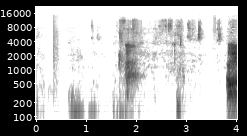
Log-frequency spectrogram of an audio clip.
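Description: Mostly quiet lecture hall with a few faint low murmurs and a soft knock, then a man starts speaking near the end.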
